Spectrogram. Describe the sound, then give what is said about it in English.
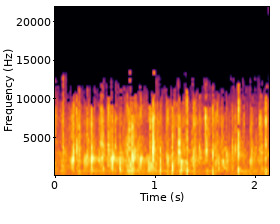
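Audience applause for a platypus leaving the stage at a live show: a dense, steady patter of many hands clapping at once, holding an even level throughout. “So we're gonna say goodbye to Snugglepuss so we can talk about other mammals. Can we have one final round of applause for her?”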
